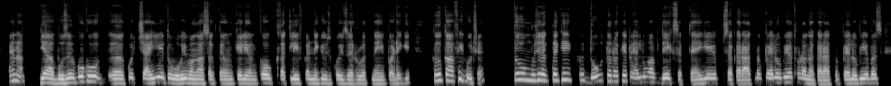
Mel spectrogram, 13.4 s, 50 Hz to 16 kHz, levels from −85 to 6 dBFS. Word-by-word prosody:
है 220 - -2
ना? 210 -3 -2 0.3
या 155 -2 +5
बुजुर्गों 160 +6 +4
को 195 0 +5
अ, 140 -1 0
कुछ 165 - -5
चाहिए 155 +3 +3
तो 155 - 0
वो 135 -1 +5
भी 145 - +7
मँगा 135 -2 +3
सकते 135 0 -4
हैं 130 - 0
उनके 130 +1 -1
लिए। 135 -1 +2
उनको 140 +3 +2
तकलीफ 140 0 +1
करने 135 -2 0
की 140 -1 0
ज़ 130 +1 -1
ज़रूरत 125 +1 -1
नहीं 125 -1 -2
पड़ेगी। 140 +4 -3 0.4
तो 225 +1 +3
काफ़ी 225 +4 +1
कुछ 145 -9 -2
है। - - -7 0.5
तो 250 0 +2
मुझे 230 0 +1
लगता 230 +1 +2
है - - 0
कि 250 +2 0
क - - -17
तो 230 - -6
2 325 +3 -2
तरह 200 -2 -2
के 210 - 0
पहलू 175 -2 -4
आप 170 - -4
देख 155 -1 +2
सकते 125 -1 -7
हैं। 125 - -2
ये 150 +2 +1
सकारात्मक 125 +4 -1
पहलू 160 +1 +2
भी 170 - -1
है - - +1
और - - -22
थोड़ा 155 -2 0
नकारात्मक 120 +2 -3
पहलू 135 0 +2
भी 145 +2 +3
है। 150 - +4
बस 140 -1 -5
145 Hz, 245 wpm, -22 LUFS, 135-185 Hz, 0.5 s, भी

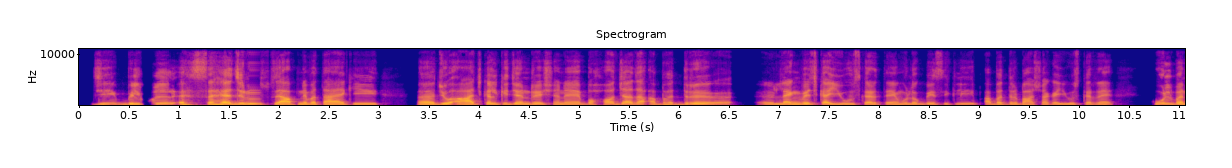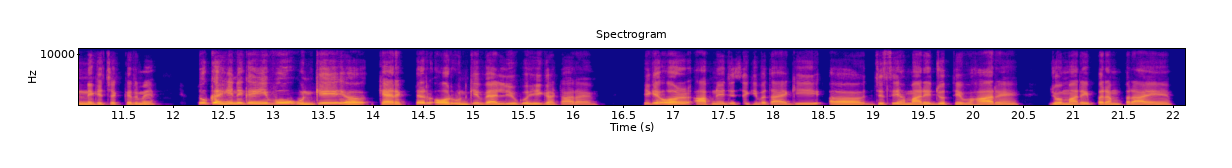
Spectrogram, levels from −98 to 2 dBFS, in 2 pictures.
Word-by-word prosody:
जी, 210 +5 -1
बिल्कुल 190 +6 +1
अ, 180 - +3
सहज 180 +5 +5
रूप 190 0 +2
से 185 - +1
आपने 160 +4 +5
बताया 165 -1 +3
कि 190 0 -2 0.4
अ, 160 0 +4
जो 190 +6 +5
आजकल 185 +5 +4
की - - +1
जनरेशन 190 0 0
है, 205 +1 +1
बहुत 190 +4 -1
ज़्यादा 205 0 +3
अभद्र 175 +4 -1 0.6
अ, 155 - -10
लैंग्वेज 185 +6 +2
का - - +7
यूज़ 190 +2 -2
करते 175 -2 -1
हैं, 175 - -1
वो 170 0 -4
लोग 175 -1 -3
बेसिकली 165 +3 -6
अभद्र 170 +2 -2
भाषा 150 +3 -4
का 170 - -5
यूज़ 170 0 -4
कर 175 -2 -4
रहे 170 - -4
हैं 185 - -10 0.4
कूल 230 +1 +2
बनने 180 -2 +1
के 180 - -4
चक्कर 170 0 -6
में। 205 +3 -3 0.4
तो 275 - +2
कहीं 240 -1 +6
न 260 - +4
कहीं 250 0 +3
वो 255 +2 +3 0.2
उनके 225 +4 +1
अ, 160 -3 +5 0.2
कैरेक्टर 200 +4 +1
और 200 0 +4
उनकी 200 +3 -2
वैल्यू 185 +3 -1
को 210 - -3
ही - - -1
घटा 140 -7 -6
रहा 125 -2 -6
है। 120 0 -12 0.5
ठीक 235 0 -4
है? - - +4
और 205 +1 +3 0.2
आपने 200 +4 -6
जैसे 195 0 -10
की 205 - -10
बताया 175 -3 -4
कि 200 0 -5
अ, - - -16 0.5
जैसे 195 +2 -3
हमारे 180 -2 -1
जो - - +3
त्योहार 170 0 -2
हैं, 155 -4 -6 0.3
जो 180 - -2
हमारी 175 +1 -2
परंपराएँ 175 +1 -2
हैं, 165 0 -8
185 Hz, 200 wpm, -19 LUFS, 170-200 Hz, 0.6 s, का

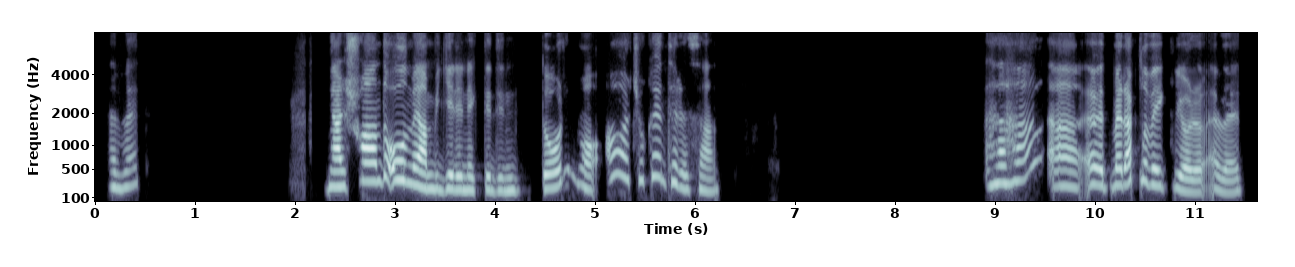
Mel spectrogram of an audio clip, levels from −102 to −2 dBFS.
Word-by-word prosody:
Evet. 230 +4 -7 1.9
Yani, 235 0 +5
şu 320 - +1
anda 310 0 +7
olmayan 260 -10 +5
bir 200 - -5
gelenek 190 -1 -2
dedin, 180 -1 -6 0.2
doğru 210 - +1
mu? 210 -8 -3
A! 385 0 -3
Çok 325 +2 -11
enteresan. 205 - -5 2.7
He 250 - -8
he. 285 +4 0 0.2
A, 240 -1 0
evet, 250 -4 +1
merakla 275 +6 +2
bekliyorum. 200 -9 -1
Evet. 170 -4 -6
230 Hz, 105 wpm, -24 LUFS, 195-285 Hz, 2.7 s, anda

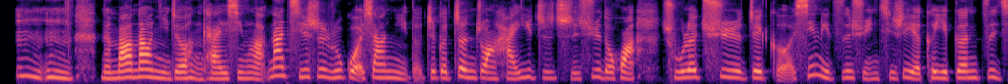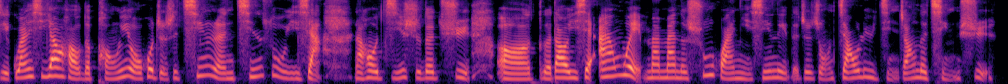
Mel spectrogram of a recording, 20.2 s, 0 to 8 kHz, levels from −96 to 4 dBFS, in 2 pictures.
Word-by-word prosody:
嗯 300 -5 -6
嗯， 235 -5 -3 0.3
能 215 0 -4
帮 250 +2 +8
到 270 0 +7
你 230 -4 -4
就 220 0 +1
很 220 -4 -6
开 205 +1 -1
心 215 +1 +4
了。 200 -3 -2
那 310 +1 +5
其 265 -3 +3
实 275 +1 0
如 250 0 -5
果 250 -4 0
像 240 0 +1
你 200 -4 -9
的 - - -14
这 230 - -4
个 230 - -3
症 255 +1 0
状 220 -3 0
还 205 -1 -3
一 255 +4 -7
直 225 0 -6
持 205 -2 +2
续 265 +5 -4
的 220 -2 -3
话， - - +2 0.3
除 230 +1 -2
了 255 0 +4
去 250 -1 +1
这 230 +3 0
个 295 +7 -8
心 325 +2 +7
理 245 -5 -4
咨 235 +3 -5
询， 205 -3 -6
其 215 +2 -4
实 245 +4 -3
也 215 -4 0
可 230 - -4
以 225 -1 -1
跟 235 +1 -2
自 255 +1 -2
己 210 0 -1
关 245 +6 -2
系 280 0 +1
要 300 0 +5
好 210 -7 +1
的 200 0 -6
朋 200 +4 -8
友， 265 -8 -2
或 270 +5 -2
者 210 -3 -7
是 225 +4 -6
亲 310 +8 +6
人 210 -5 -4
倾 275 +8 +5
诉 310 -6 -11
一 205 -1 -10
下。 190 - +3 0.3
然 - - -3
后 235 -2 -1
及 225 +3 0
时 230 -3 -3
地 225 0 -4
去 225 0 -4 0.3
呃， 195 -2 +2
得 205 +1 -6
到 240 -1 +5
一 230 - -3
些 255 +3 +6
安 285 +4 +2
慰， 315 -4 +3
慢 235 0 -3
慢 235 0 -1
地 225 -1 -7
舒 325 +9 -3
缓 205 -5 -3
你 195 -3 -12
心 235 +2 +2
里 230 -4 -7
的 - - -16
这 220 -1 -7
种 190 -2 -10
焦 225 +3 0
虑 255 -2 -9
紧 195 - -4
张 210 +3 -4
的 235 -2 -4
情 205 0 +3
绪。 225 -1 -5
230 Hz, 280 characters per minute, -23 LUFS, 210-255 Hz, 0.3 s, 帮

